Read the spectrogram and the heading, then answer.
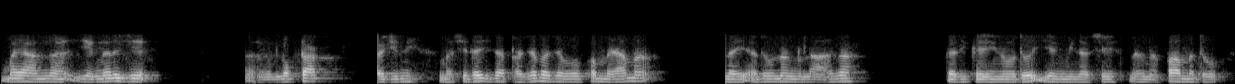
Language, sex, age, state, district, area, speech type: Manipuri, male, 45-60, Manipur, Imphal West, urban, conversation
